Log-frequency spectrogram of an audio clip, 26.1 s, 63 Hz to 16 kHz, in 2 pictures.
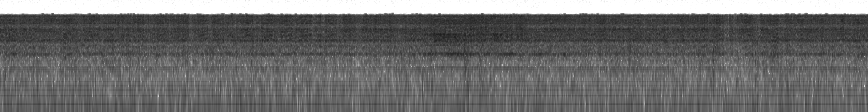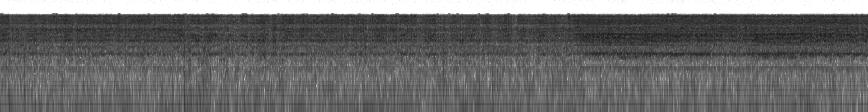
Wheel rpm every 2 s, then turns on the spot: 140, 140, 140, 140, 140, 140, 140, 140, 140, 140, 140, 140, 140.
none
